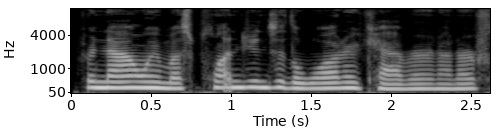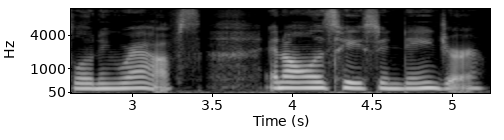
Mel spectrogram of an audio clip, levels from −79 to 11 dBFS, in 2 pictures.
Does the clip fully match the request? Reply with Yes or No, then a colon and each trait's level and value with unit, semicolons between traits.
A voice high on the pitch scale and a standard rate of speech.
No: high, 215 Hz; fast, 220 wpm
